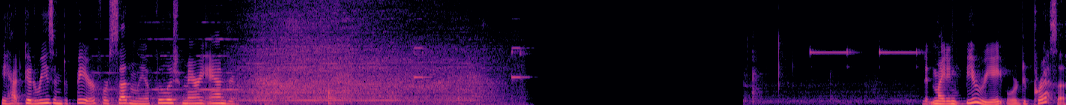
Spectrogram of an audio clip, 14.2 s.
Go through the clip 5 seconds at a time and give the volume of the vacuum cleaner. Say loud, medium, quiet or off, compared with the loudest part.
loud, medium, off.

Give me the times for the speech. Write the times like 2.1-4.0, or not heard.
0.0-3.1, 12.3-14.1.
